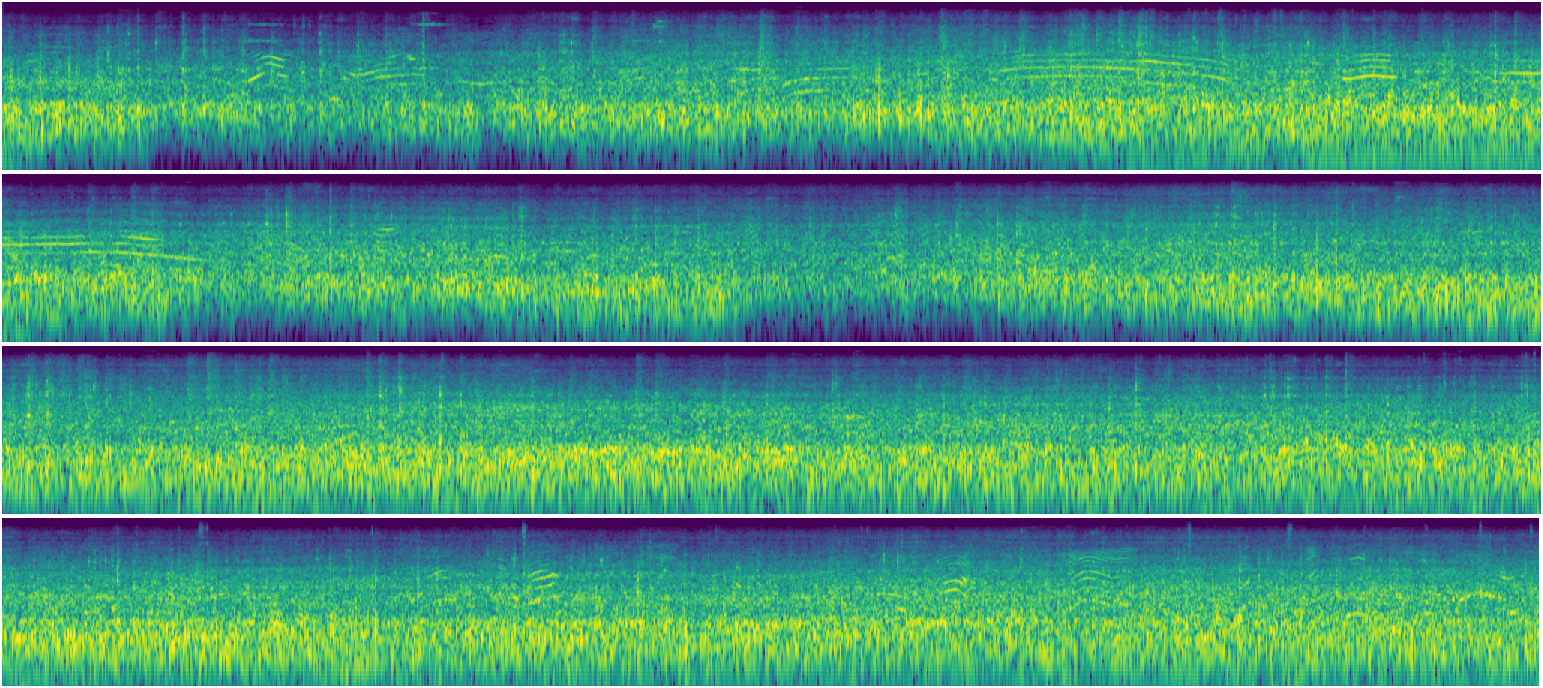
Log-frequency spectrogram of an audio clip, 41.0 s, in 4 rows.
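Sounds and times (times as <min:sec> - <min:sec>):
train wheels rumbling on rail: 0:00.0 - 0:41.0.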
